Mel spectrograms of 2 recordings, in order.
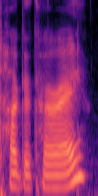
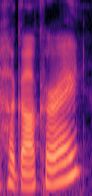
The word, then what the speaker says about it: Hagakure: her name annoys you i've just always said hugga curry even though i watched the show again recently and they say hagakure but that just sounds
